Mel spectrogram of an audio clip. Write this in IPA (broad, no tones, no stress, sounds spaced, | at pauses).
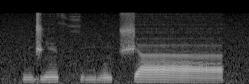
n d͡ʒ ɛ̃ː θ xʷ ə m b õ k ʃ aː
